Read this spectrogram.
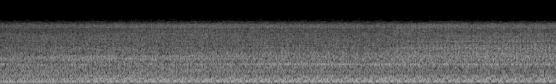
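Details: Manitou MLT 627 diesel after oil filter and both fuel filter changes, fuel system primed with ignition on about 3 minutes; even steady diesel clatter at settled idle, about three or four beats a second, no misses or knocks; healthy.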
